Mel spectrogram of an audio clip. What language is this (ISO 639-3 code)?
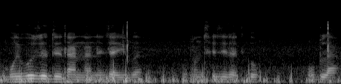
brx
